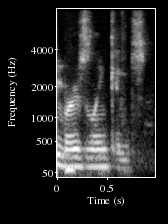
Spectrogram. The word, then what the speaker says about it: Merzlikins: I looked at the Google pronunciation. I might be Merzlikins.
